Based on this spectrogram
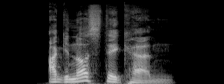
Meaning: dative plural of Agnostiker
- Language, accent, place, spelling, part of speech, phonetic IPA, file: German, Germany, Berlin, Agnostikern, noun, [aˈɡnɔstɪkɐn], De-Agnostikern.ogg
